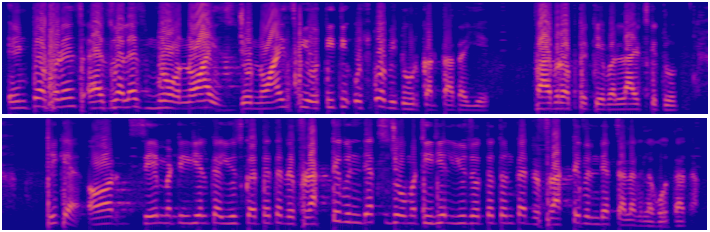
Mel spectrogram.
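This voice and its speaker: High-voiced male teacher explaining slowly. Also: lively intonation, low-quality recording. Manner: explains slowly, reads English text then repeats in Hindi; checks understanding often. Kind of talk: online class lesson.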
